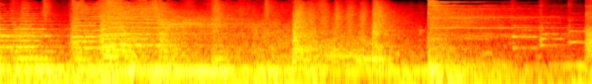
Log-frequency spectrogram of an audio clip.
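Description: Background music with a drum kit beat under sustained instrumental tones.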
